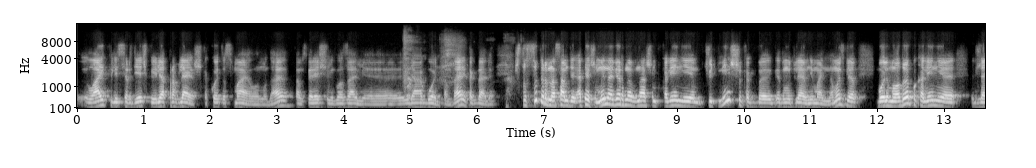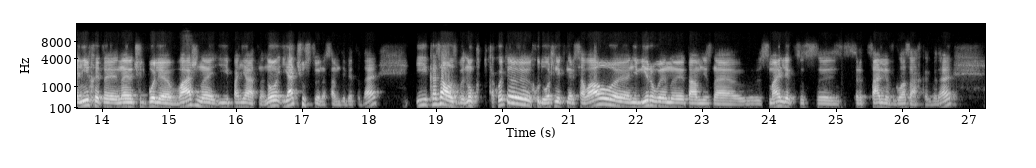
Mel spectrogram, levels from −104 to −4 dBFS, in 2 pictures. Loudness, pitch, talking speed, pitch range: -24 LUFS, 135 Hz, 180 wpm, 120-165 Hz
